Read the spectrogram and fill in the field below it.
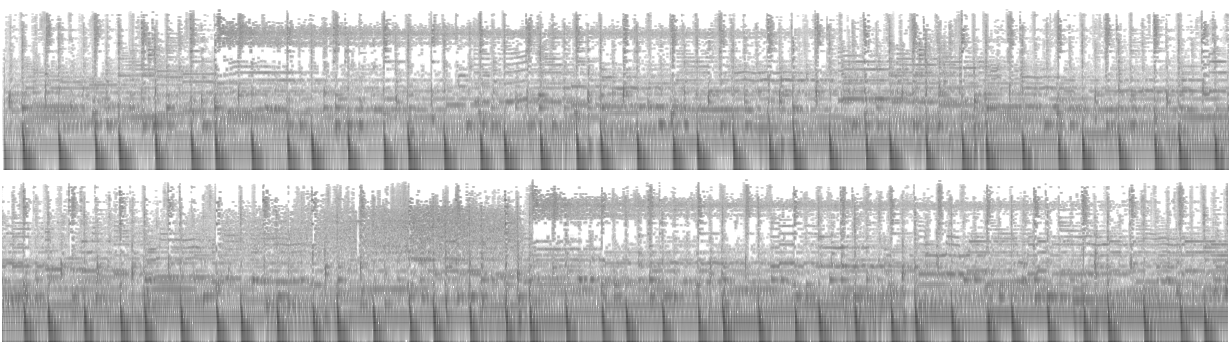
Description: Falling Synth

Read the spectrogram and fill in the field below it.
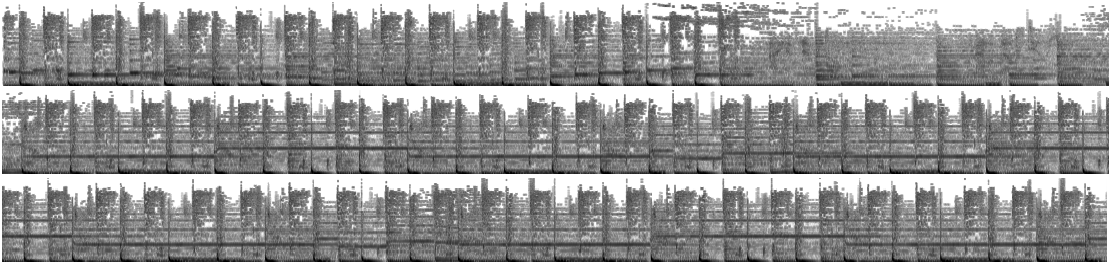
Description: Wind Chimes; Summer Mix

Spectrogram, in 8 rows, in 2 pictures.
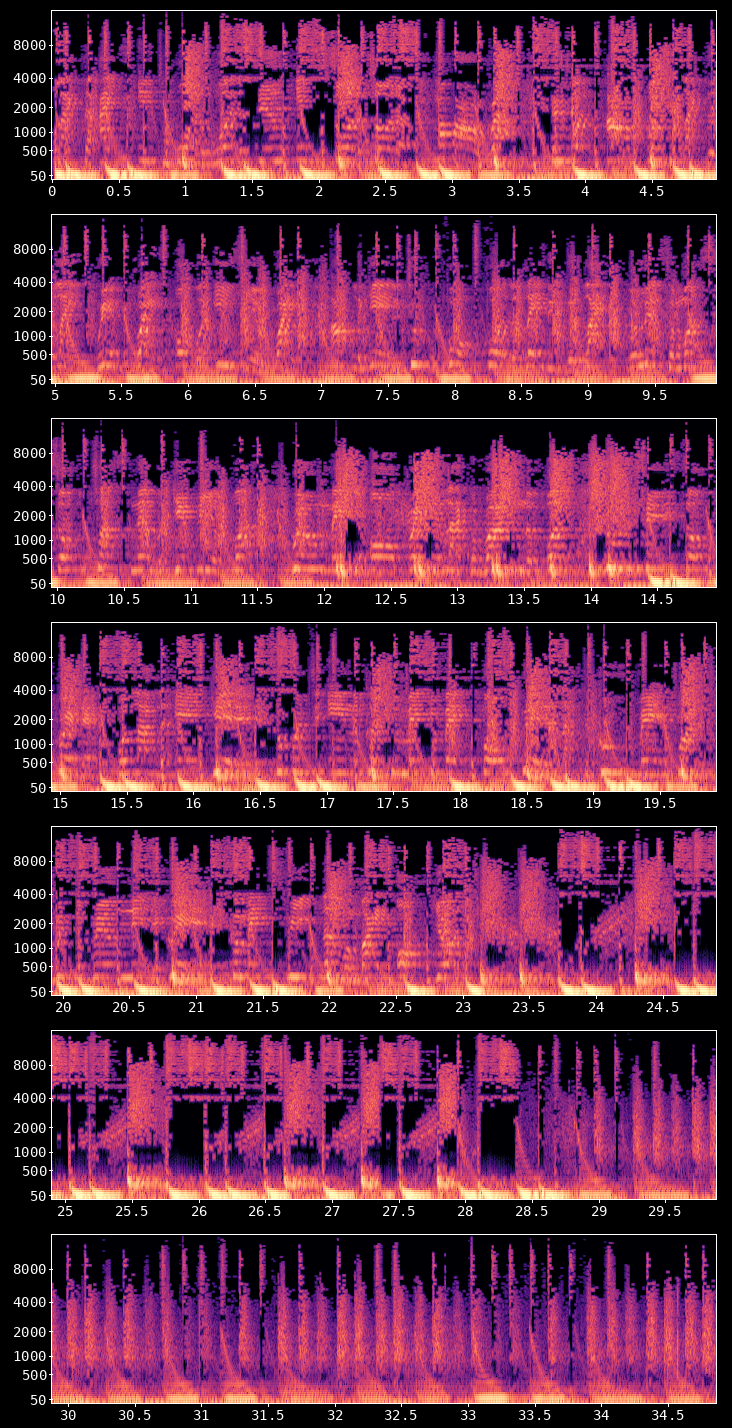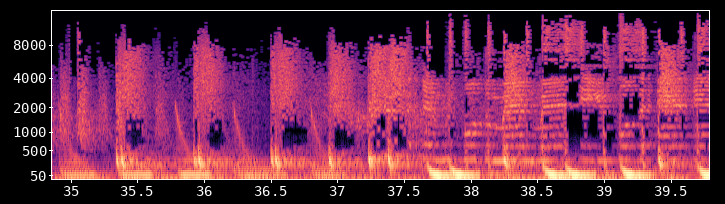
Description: Bassline; hip hop crucial 3

